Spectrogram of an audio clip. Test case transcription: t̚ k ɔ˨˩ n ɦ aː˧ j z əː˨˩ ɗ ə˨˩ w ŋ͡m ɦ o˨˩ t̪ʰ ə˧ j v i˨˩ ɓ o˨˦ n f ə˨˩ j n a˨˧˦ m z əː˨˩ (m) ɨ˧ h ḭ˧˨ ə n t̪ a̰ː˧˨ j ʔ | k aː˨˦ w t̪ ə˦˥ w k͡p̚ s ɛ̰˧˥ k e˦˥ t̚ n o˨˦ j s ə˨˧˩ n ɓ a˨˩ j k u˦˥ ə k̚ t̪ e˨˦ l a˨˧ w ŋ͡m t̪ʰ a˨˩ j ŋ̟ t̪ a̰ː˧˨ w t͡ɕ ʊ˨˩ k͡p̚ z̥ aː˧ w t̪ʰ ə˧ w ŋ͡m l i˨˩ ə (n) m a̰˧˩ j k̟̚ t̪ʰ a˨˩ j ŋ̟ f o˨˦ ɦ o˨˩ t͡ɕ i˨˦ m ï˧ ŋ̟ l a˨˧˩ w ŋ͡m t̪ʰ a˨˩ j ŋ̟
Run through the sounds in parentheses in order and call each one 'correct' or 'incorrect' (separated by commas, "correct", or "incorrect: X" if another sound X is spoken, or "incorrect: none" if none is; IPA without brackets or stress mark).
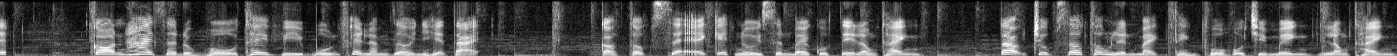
incorrect: ɲ, correct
